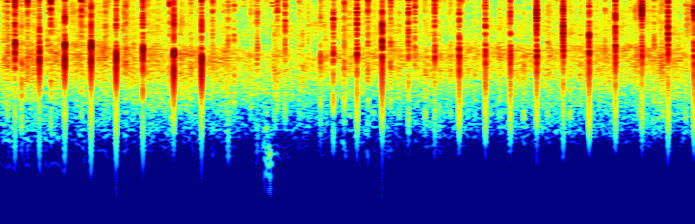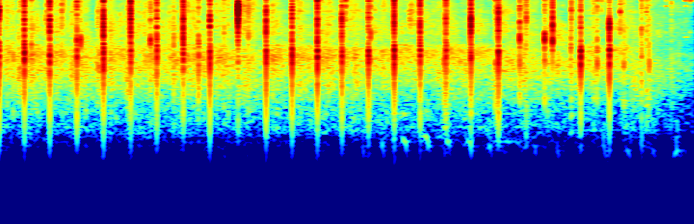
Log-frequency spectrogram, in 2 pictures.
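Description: A group at a city meeting applauds steadily for about fourteen seconds, the many overlapping hand claps forming a dense, crackling wash with sharp individual claps poking through, fading slightly at the end.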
